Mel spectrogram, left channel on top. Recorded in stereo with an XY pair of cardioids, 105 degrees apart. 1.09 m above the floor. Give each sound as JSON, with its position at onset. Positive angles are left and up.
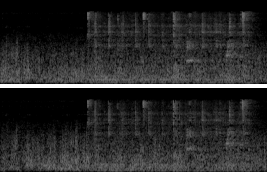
{"t": 0.9, "sound": "dripping", "azimuth_deg": 5, "distance_m": 2.5}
